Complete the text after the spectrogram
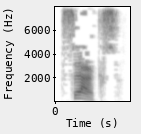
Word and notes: sacks: British English

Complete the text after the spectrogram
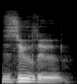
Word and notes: zulu: American English

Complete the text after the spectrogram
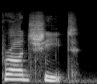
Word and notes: broadsheet: American English

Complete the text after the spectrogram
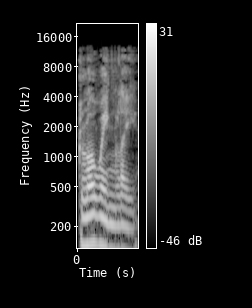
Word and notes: glowingly: British English

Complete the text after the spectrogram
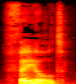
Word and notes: failed: American English

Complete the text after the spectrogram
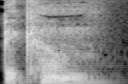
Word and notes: become: British English

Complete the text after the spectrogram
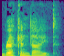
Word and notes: recondite: American English

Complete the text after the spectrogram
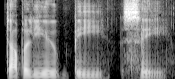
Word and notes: wbc: British English

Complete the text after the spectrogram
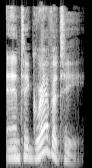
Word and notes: antigravity: British English

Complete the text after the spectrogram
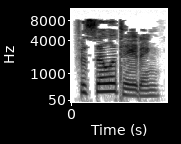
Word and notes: facilitating: British English

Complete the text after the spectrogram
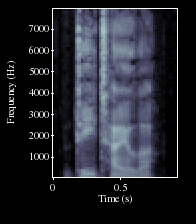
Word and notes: detailer: British English

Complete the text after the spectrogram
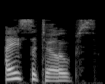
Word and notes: isotopes: British English

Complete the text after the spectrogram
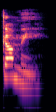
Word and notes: gummy: British English

